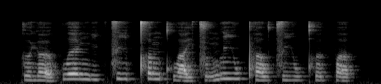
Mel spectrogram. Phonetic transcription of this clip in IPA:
kɵ˧ɥœː˨˩ kʷɛː˥ŋiː˧k̚t͡siː˥t̚t̪ʰɐ˥ŋ kʷʰaː˨˩jt͡sʊ˨˥ŋliː˥w pʰɐ˨wt͡siː˨w kʰɵ˨˥t̚pɐ˨t̚

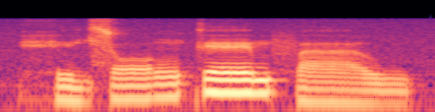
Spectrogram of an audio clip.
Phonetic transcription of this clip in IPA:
he˨˩jsɔː˨˧ŋ kɛː˥m faː˨˩w

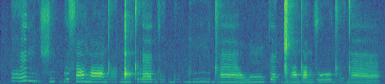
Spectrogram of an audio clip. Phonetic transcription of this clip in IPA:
ɦɛŋ͡mi̤ ʃiɡ͡bə sɑ̃ɡɑ̃ːdʱɑ̤ŋ͡ǃə̃ træɡʱɛ̤ ɡ͡bṳ biː dʱæ̃ːwũːkæ ɡ͡ǁɛ̃dˤu nzʊːdʱɛ̤dæ̃ː

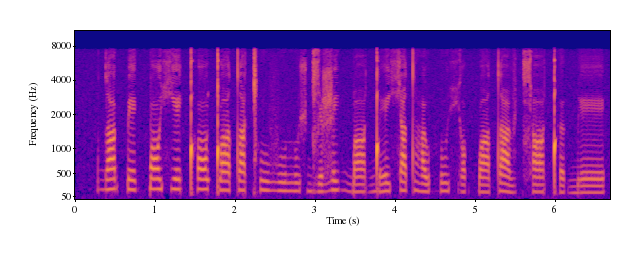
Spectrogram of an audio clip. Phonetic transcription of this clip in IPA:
dˤu˨˦ k͡pe˨ k͡pɔ˦çe˦ǃʰɔ˦ ŋ͡ǃɔ˨tˤə˨ǀʰu˨ vu˨ɦu˨ʃd͡ʑə˨ ʐi˦ ɡ͡bɑ˨ ɡ͡ǃe˦çi˦tˤɦu˨hu˦ çɔ˨k͡pɔ˨ tˤi˦˨v t͡ɕʰɑ˦ǃʰə˨ɡ͡be˦

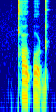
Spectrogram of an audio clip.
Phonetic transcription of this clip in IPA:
qʰuʔoɖ

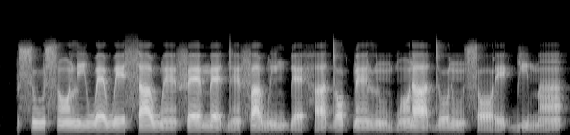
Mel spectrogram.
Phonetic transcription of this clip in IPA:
su˦sɔ̃˧ li˧wɛ˧we˧ sa˦ wɛ̃˧fɛ˦mɛ˦˨ dɛ̃˨˦fa˦˨wĩ˧ ɡ͡bɛ˨ha˨˦dɔ˦k͡pɛ̃˧ lũ˨ bɔ̃˨˦ɾa˦˨ do˧ ɾũ˨sɔ˨ ɾe˨˦ɡ͡bi˦˨mã˨˦

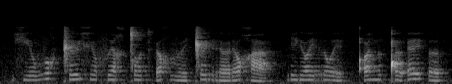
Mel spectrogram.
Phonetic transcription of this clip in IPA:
xʲeo̯vuχ ǁøxʲɔ feχǀo t͡sʼøχvøe̯ǁø rœɾəo̯ χa | ɾiɾʲɔe̯roe̯ | qʼunoǃəʔɛe̯ ʔə

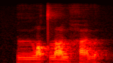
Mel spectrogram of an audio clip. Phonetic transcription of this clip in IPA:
lːɛtˤlolhal

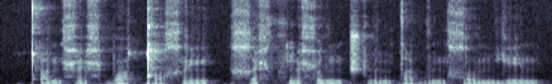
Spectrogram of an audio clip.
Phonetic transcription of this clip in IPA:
qʼonħẽħbɒ ǃɒχẽ | χiħxʷẽħ un t͡ʃʼuntˤiɡʷinχon jen

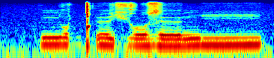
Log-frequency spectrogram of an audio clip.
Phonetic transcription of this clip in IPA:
ɲo ǃʼɘːçoːzɘː ŋiː

